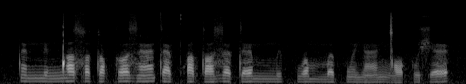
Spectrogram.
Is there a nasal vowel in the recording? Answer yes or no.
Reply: yes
